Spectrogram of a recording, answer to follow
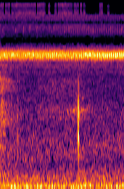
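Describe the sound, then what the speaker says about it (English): Crickets chirp steadily outdoors near a bridge, a continuous high-pitched trill that runs through the whole stretch at a constant level, with a low rumble of background noise beneath it and no voices. "You can hear the vibration of the crickets"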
